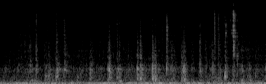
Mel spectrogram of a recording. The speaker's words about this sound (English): Can you hear the rain? I might just record a bit of this and do one of them MSMR videos. Sat in the car while raining.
